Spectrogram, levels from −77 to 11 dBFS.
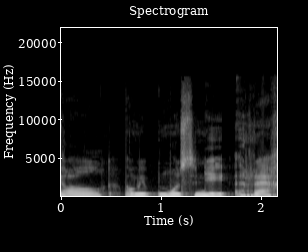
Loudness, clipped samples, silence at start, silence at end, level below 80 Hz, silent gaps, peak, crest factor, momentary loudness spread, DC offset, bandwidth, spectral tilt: -18 LUFS; under 0.1%; 0 s; 0 s; -56 dBFS; none; -6 dBFS; 12 dB; 6 LU; under 0.1%; 13.5 kHz; -7 dB/octave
